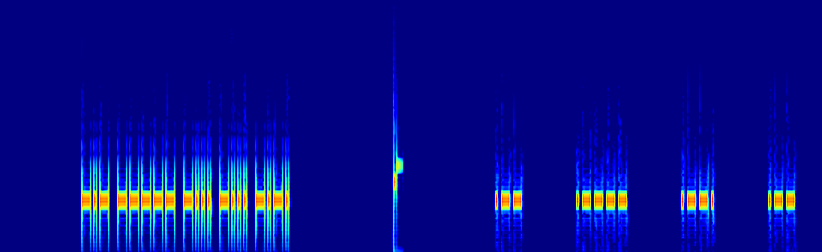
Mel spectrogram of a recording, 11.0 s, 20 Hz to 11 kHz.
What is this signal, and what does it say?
Morse code, heard as a keyed tone, about 32 wpm, spaced as for 17 wpm, 700 Hz. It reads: K0BBC W1PW
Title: USA Call Signs - 5 Characters - 6x Character Spacing - 30wpm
